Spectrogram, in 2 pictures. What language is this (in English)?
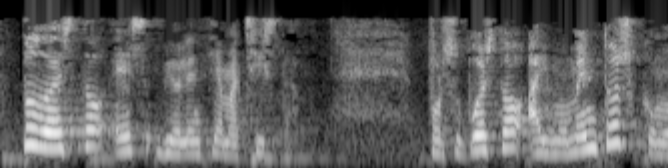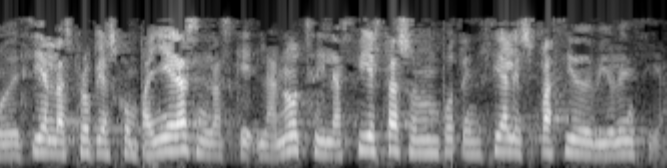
Spanish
